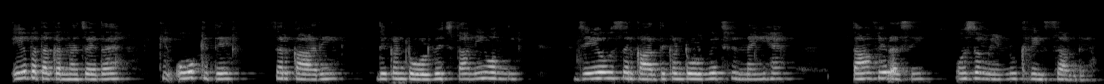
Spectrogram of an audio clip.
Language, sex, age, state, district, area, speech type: Punjabi, female, 18-30, Punjab, Tarn Taran, rural, spontaneous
